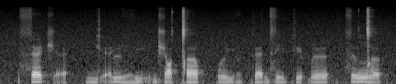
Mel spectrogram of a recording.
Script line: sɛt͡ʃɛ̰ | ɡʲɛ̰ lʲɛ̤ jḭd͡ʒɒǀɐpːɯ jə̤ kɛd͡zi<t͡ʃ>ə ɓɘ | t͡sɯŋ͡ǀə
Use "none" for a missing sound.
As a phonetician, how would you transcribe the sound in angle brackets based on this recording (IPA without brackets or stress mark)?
kʲ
